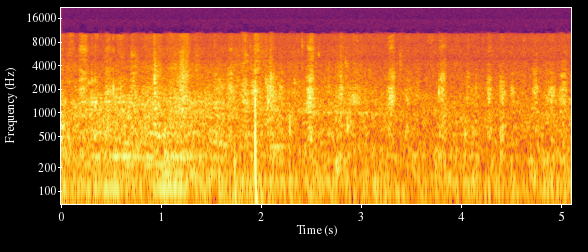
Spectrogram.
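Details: Happy dog panting softly in quick, uneven breaths, with faint huffs and one sharp click partway through, indoors with a low steady hum behind.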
